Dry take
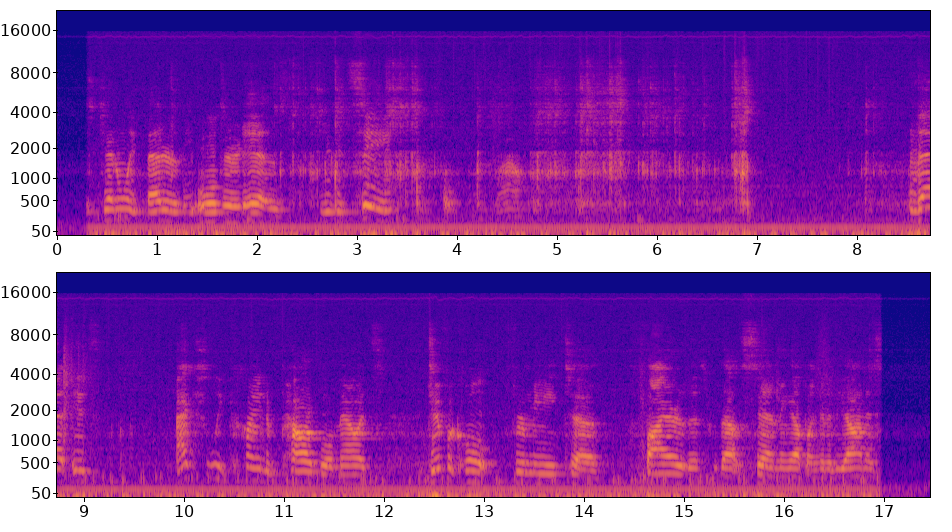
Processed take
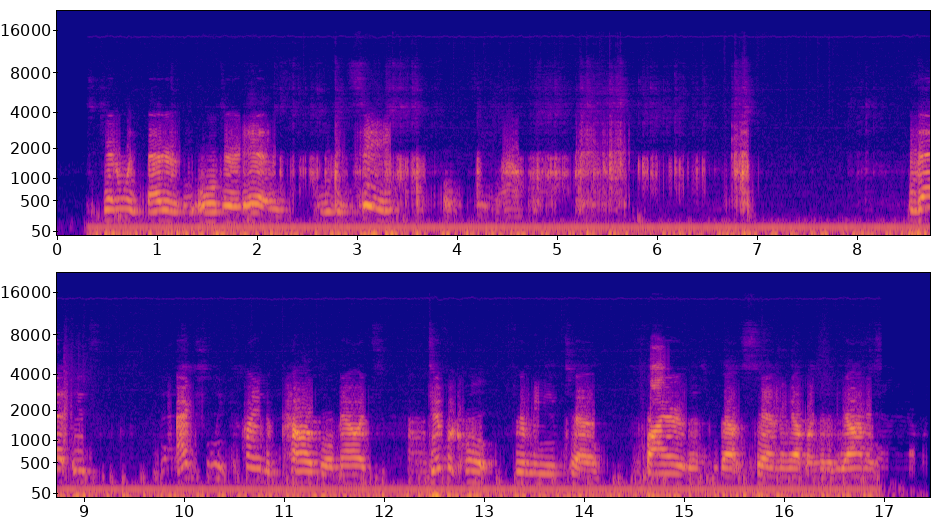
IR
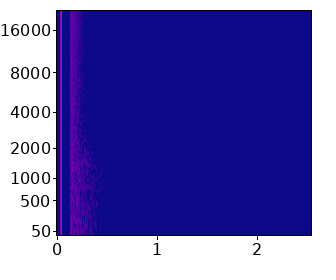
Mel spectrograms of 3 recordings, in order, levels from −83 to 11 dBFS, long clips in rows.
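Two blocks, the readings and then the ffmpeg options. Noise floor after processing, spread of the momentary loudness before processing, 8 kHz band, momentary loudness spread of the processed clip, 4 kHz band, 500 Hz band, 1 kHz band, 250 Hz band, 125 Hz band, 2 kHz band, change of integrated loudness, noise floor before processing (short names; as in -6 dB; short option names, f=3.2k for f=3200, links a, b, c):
-34 dBFS, 16 LU, under -10 dB, 16 LU, -3.5 dB, +2.5 dB, +2.0 dB, +2.5 dB, +4.5 dB, +2.0 dB, +2.0 dB, -38 dBFS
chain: -filter_complex "[0:a]asplit=2[a][b];[b]adelay=12,volume=-8.5dB[c];[a][c]amix=inputs=2:normalize=0,asplit=2[d][e];[e]aecho=0:1:1154|2308|3462:0.1|0.033|0.0109[f];[d][f]amix=inputs=2:normalize=0,afwtdn=0.0355,volume=2dB"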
